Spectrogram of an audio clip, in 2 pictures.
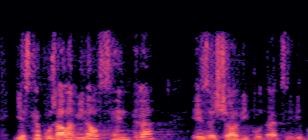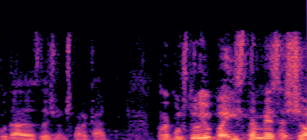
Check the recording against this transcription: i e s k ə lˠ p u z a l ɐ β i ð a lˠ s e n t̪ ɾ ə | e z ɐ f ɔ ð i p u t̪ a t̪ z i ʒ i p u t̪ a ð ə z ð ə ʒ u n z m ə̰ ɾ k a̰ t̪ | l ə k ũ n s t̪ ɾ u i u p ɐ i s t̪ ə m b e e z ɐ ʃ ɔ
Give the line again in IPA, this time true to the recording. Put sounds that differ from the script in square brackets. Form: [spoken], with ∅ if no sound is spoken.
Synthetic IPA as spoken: i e s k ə [∅] p u z a l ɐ β i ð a lˠ s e n t̪ ɾ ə | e z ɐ [ʃ] ɔ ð i p u t̪ a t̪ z i [ð] i p u t̪ a ð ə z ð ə ʒ u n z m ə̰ ɾ k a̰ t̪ | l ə k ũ n s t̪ ɾ u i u p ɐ i s t̪ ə m b e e z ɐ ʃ ɔ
